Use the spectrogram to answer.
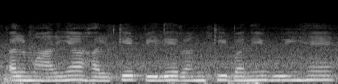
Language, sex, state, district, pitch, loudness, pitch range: Hindi, female, Punjab, Fazilka, 195 Hz, -13 LUFS, 185-200 Hz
